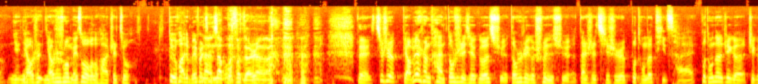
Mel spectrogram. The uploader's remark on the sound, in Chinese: 在北京多抓鱼书店举办了一场黑胶分享签售会。为到场的一百名乐迷进行签售之前。对谈以 live podcast 的形式上线《周末变奏》。对谈的最后为到场乐迷保留了问答时间，乐队与乐迷的互动也是充满了欢声笑语。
